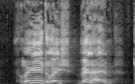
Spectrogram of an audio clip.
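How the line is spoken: Thundering male voice. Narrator (German): donnerte eine Männerstimme

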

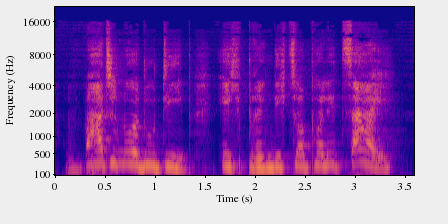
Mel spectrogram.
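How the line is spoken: Angry shouting, female. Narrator (German): schrie sie wütend

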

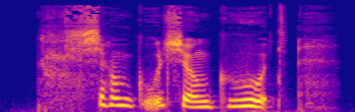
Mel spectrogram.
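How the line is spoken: Laughing. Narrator (German): lachte Alpina

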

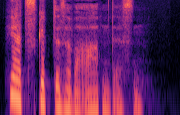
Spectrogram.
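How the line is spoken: Deep sigh, mother. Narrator (German): Seine Mutter seufzte tief und sagte

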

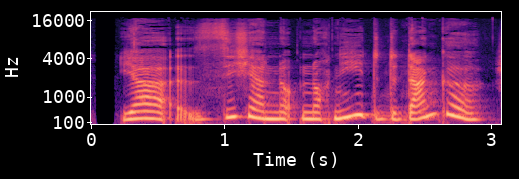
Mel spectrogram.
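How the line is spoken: Stammering. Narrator (German): stotterte sie

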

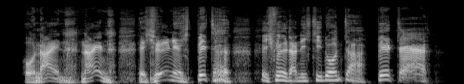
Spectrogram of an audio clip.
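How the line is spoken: Shrieking. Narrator (German): JJ kreischte

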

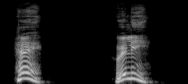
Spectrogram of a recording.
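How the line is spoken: Called out. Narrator (German): rief er

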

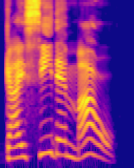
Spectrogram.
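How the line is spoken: Shouted. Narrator (German): schrie Lai

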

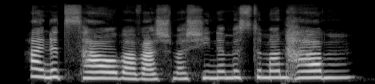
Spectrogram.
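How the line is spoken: Sighing. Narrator (German): seufzte Merle

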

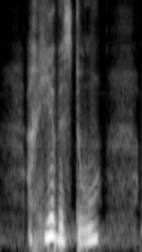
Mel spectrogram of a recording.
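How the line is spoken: Quiet. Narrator (German): Dann sagte sie leise

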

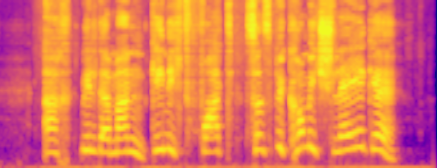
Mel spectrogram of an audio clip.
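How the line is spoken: Shouting after someone. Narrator (German): Er schrie und rief ihm nach

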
